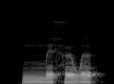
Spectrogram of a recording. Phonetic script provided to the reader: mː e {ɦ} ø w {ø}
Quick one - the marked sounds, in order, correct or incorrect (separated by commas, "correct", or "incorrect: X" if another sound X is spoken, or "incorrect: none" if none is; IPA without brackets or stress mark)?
incorrect: h, incorrect: ɘ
